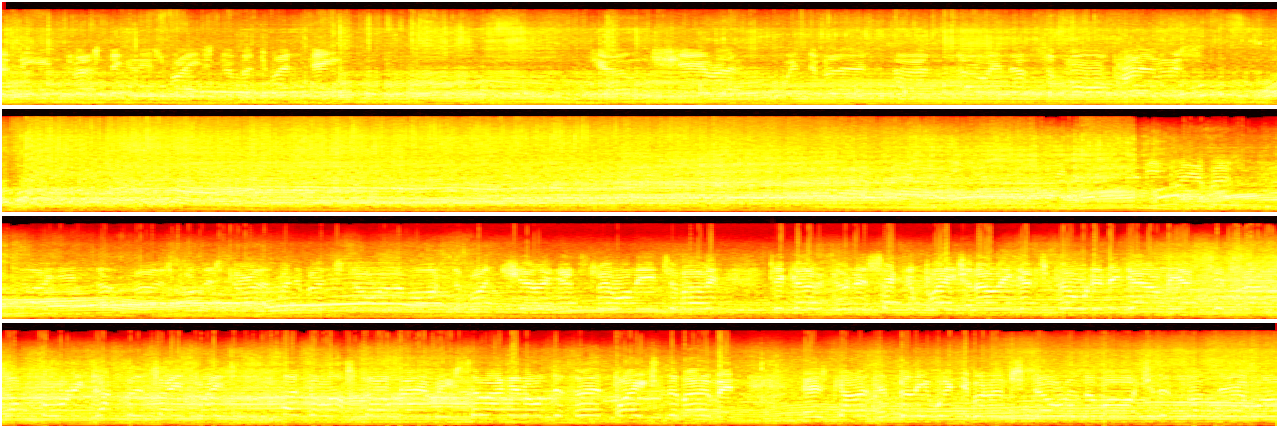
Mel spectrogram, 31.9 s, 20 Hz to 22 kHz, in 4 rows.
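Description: Several 1000cc racing sidecar outfits' engines running and revving hard together, their pitches rising and falling. The sound changes abruptly about eight seconds in and again around fifteen seconds in.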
